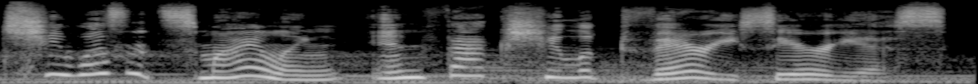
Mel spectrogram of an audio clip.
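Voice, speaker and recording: A chatty, high-voiced village witness. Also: female voice, very animated, unhurried. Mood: recounting. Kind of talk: video game voice acting. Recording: game audio with music underneath.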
